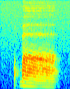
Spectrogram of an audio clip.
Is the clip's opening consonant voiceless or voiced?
voiced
